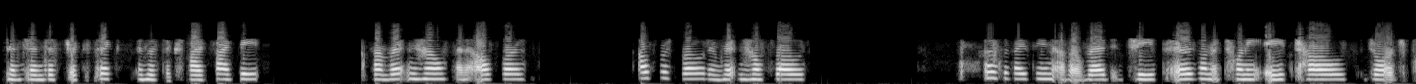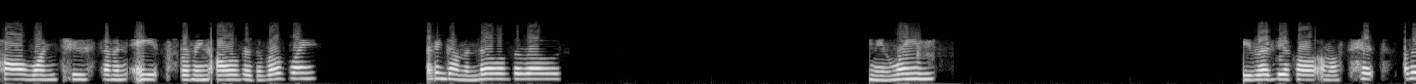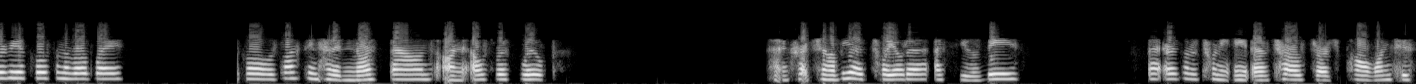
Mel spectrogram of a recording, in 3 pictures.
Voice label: Sheriff, scanner audio; South Scottsdale; MCSO - EAST Sheriff-EastCnty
